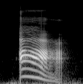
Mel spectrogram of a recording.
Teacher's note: And the fourth tone is Ah, just go down straight. Ah, like you figured out how to solve the mystery problem.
